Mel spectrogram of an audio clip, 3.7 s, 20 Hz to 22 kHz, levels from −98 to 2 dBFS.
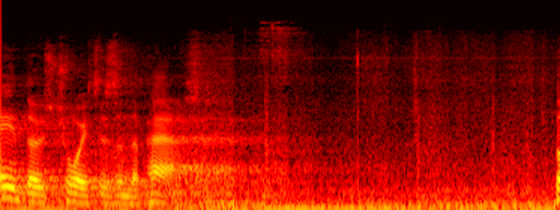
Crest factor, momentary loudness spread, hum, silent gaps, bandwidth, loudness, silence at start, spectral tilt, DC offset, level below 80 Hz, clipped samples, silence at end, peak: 22 dB; 15 LU; none; none; 14.5 kHz; -37 LUFS; 0 s; -7 dB/octave; under 0.1%; -44 dBFS; under 0.1%; 0 s; -12 dBFS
